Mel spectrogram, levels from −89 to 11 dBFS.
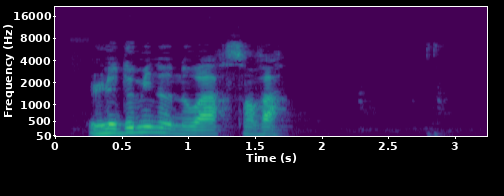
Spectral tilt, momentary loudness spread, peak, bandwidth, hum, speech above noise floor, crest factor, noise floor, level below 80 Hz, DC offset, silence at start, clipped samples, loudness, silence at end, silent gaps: -6.5 dB/octave; 7 LU; -12 dBFS; 7.6 kHz; none; 53 dB; 20 dB; -81 dBFS; -70 dBFS; under 0.1%; 0.25 s; under 0.1%; -29 LUFS; 1.55 s; none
